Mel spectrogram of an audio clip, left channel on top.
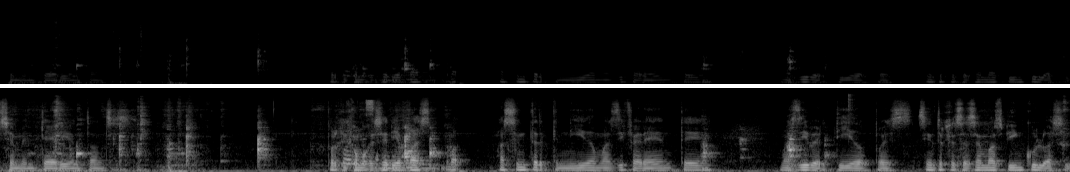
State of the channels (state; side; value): quieter; left; 32.6 dB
